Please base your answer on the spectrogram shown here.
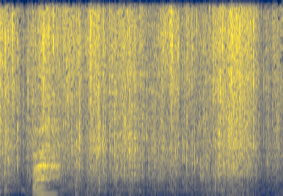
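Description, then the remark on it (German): Paper crinkles and rustles continuously for a few seconds in a dense, crackly texture, with a short voiced sound from someone near the start. “Minutenlanges Geräuschel da, ja, Geknitter.”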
